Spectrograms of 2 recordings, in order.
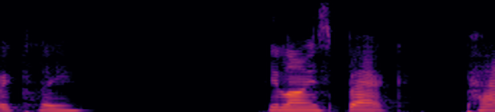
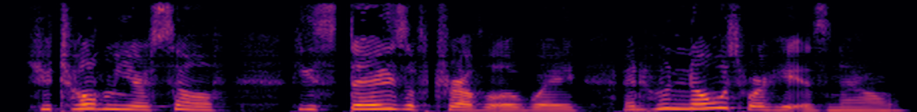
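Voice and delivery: urgent pleading; 5 semitones higher, 3 dB louder than usual. A narrator's reading. Melody argues, pinning him down.

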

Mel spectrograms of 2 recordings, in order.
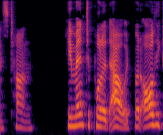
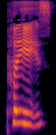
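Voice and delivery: higher, louder desperate plea; desperate cry; 7 semitones higher, 7 dB louder than usual. Acted. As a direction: beg desperately. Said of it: "he cried desperately".

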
